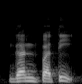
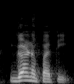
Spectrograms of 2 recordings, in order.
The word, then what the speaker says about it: गणपति: पर मनाया जाता है अक्सर वहां पर हम नकार के स्थान पर नकार का प्रयोग करते हैं उदाहरण के लिए गणपति ऐसा उच्चारण कर जाते हैं इसका शुद्ध उच्चारण है गणपति इसी प्रकार कहीं-कहीं हम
